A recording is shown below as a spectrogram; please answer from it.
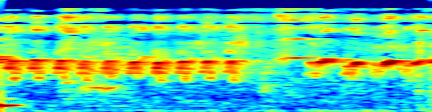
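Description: A bird's rapid trill, about ten even notes a second, with a few separate chirps near the end.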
